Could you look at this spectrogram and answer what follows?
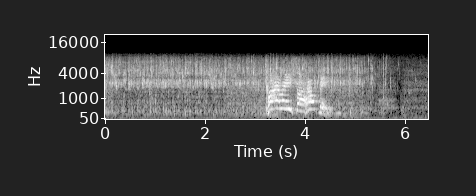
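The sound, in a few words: running tap water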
